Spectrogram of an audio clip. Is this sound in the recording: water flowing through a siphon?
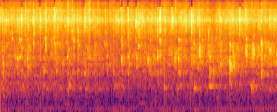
yes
